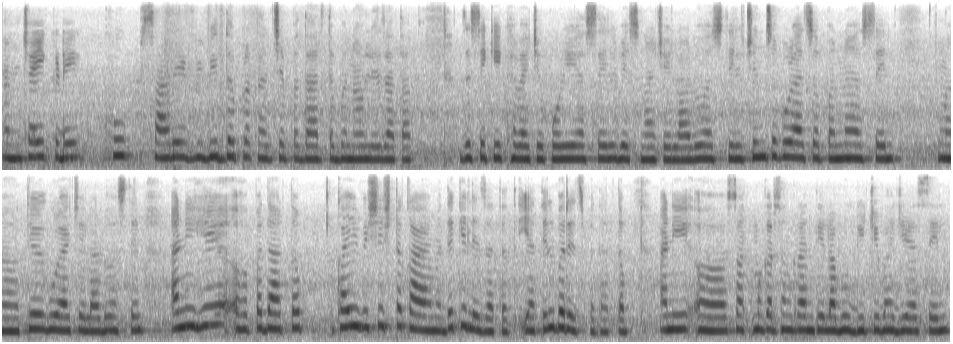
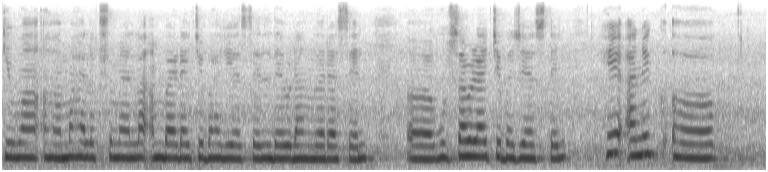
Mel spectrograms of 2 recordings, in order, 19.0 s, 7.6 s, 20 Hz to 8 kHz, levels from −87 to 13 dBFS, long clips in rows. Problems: constant background noise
